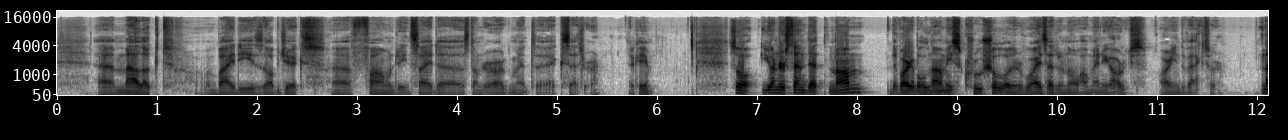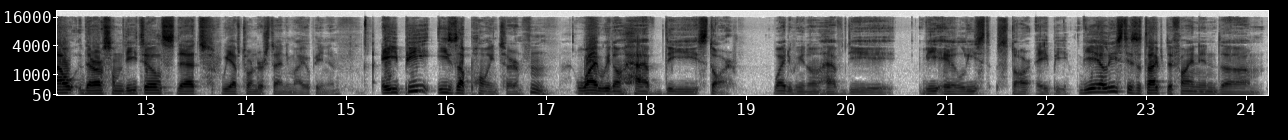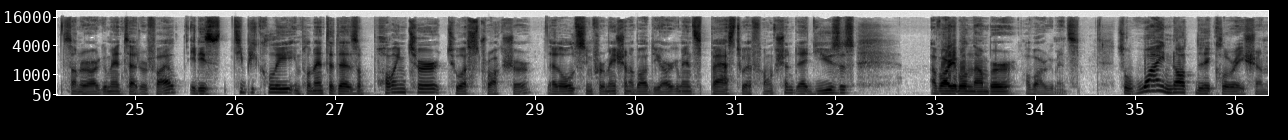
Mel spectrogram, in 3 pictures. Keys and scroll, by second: 11.9 Tab, 15.1 Right, 22.1 Right.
